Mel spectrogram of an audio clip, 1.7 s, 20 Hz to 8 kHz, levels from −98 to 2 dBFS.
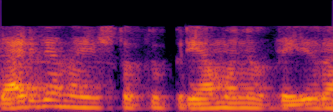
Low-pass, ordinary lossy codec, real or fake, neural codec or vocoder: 7.2 kHz; AAC, 16 kbps; real; none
